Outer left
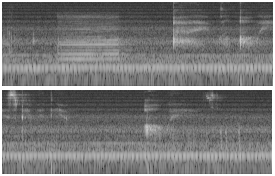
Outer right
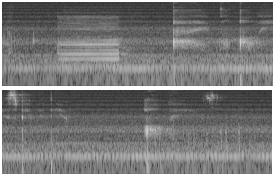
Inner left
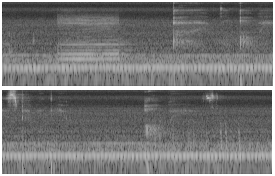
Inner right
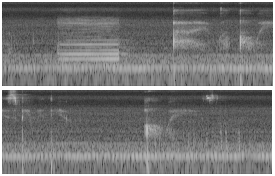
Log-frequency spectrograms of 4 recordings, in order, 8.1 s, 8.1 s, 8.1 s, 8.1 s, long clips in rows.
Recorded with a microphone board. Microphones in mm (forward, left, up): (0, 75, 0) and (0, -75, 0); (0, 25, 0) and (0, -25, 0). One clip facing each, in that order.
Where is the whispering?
40° right (ahead or behind), 1.4 m.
